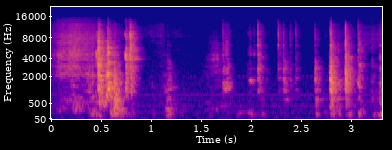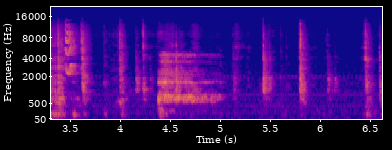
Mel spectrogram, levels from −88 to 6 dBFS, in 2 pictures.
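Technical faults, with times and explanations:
Throughout: noise suppressor applied to music or sounds. A suppressor tuned for speech stays active across the whole clip, treating anything steady or slowly fading as background noise and pulling it down, with the loss swinging by around 20 dB. Sharp onsets slip through before it reacts, but sustained parts and decays keep getting squeezed, so the level pumps and flutters and the sound thins. That constant gating-like motion, not a fixed filter or a simple level drop, is what identifies it.
0.91–1.6 s, 2.43–2.62 s, 3.71–4.15 s and 5.02–6.43 s: sound cut by the noise suppressor. In these stretches the suppressor mistakes the material itself for noise and pushes it down further than elsewhere, by about 13 dB at its deepest, about 12 dB in the 3.71–4.15 s stretch. Held and decaying portions sink or have their tails chopped while the attacks mostly come through. 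Unlike a dropout, the sound never vanishes outright, and the loss follows how steady the sound is rather than a clean on-off edge.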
